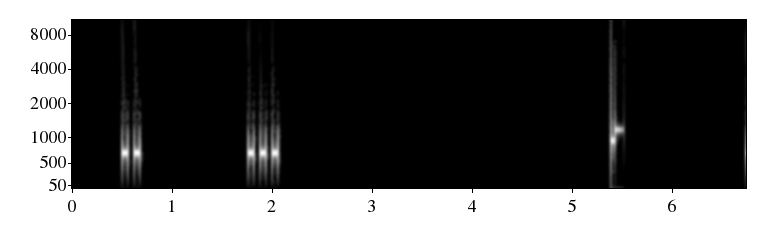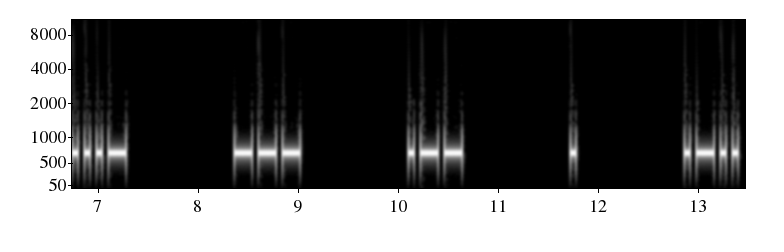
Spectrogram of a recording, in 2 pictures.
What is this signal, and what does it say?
Morse code, heard as a keyed tone, about 20 wpm, spaced as for 7 wpm, 700 Hz. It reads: IS VOWEL
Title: 6x Character Spacing - Top 500 Words - 20wpm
